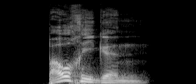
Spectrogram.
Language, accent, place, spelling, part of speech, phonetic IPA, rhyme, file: German, Germany, Berlin, bauchigen, adjective, [ˈbaʊ̯xɪɡn̩], -aʊ̯xɪɡn̩, De-bauchigen.ogg
- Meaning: inflection of bauchig: 1. strong genitive masculine/neuter singular 2. weak/mixed genitive/dative all-gender singular 3. strong/weak/mixed accusative masculine singular 4. strong dative plural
